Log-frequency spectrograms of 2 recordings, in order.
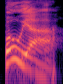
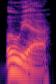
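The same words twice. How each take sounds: First: The word is said loudly with strong emphasis. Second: The word is said flatly with little energy. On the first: The speaker calls it right. "put more emphasis behind it" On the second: The speaker calls it wrong. "He didn't sit there and go booyah"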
